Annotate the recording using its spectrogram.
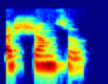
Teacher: When al is prefixed to a noun beginning with a solar letter, the L of al is assimilated to the solar letter. Example, al-shams, the sun, is pronounced ash-shamsu.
